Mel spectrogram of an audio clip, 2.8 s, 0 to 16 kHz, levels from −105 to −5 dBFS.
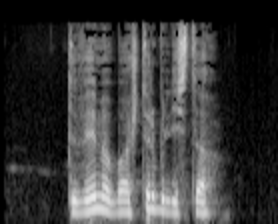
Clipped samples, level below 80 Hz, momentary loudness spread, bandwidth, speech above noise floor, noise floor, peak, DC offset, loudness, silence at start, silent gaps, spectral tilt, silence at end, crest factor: under 0.1%; -58 dBFS; 10 LU; 11.5 kHz; 57 dB; -80 dBFS; -6 dBFS; under 0.1%; -23 LUFS; 0.7 s; none; -4.5 dB/octave; 0.7 s; 20 dB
